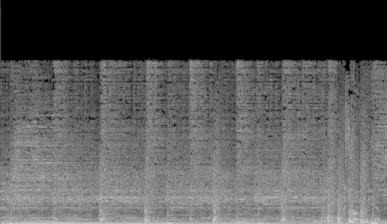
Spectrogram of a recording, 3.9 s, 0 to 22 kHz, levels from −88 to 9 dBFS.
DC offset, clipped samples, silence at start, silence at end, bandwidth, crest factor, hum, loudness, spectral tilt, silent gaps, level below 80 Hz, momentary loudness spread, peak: under 0.1%; under 0.1%; 0 s; 0 s; 16.5 kHz; 14 dB; none; -14 LUFS; -4 dB/octave; none; -22 dBFS; 3 LU; 0 dBFS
